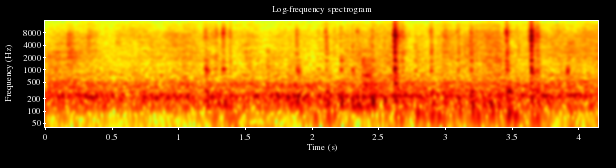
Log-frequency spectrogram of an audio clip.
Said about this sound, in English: I'm counting. I'm typing it up.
